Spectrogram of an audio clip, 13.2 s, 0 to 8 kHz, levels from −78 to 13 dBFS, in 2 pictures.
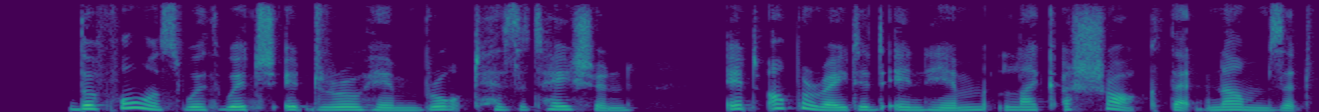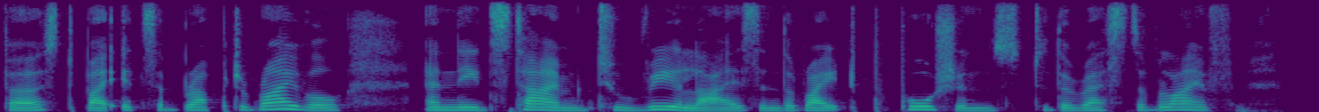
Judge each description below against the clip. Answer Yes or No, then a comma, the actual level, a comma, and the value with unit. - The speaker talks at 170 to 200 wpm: Yes, average, 175 wpm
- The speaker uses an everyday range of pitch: Yes, average, 3.2 semitones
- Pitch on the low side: No, medium, 185 Hz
